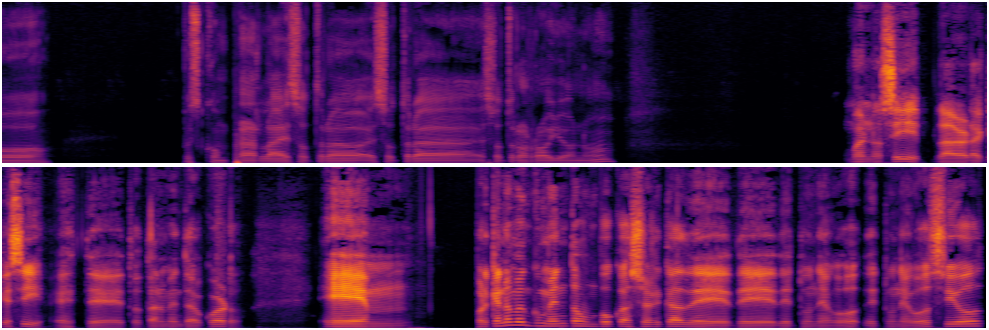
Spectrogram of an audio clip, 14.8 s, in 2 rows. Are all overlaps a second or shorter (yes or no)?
yes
